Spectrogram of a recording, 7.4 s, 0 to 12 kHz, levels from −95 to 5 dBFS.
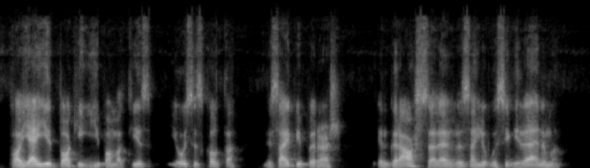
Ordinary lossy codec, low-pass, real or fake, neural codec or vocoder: Opus, 24 kbps; 10.8 kHz; fake; codec, 24 kHz, 0.9 kbps, WavTokenizer, small release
